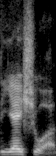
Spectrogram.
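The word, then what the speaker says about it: ישוע: you who don't know Jesus's name in Aramaic would have been pronounced Yeshua that's what his friends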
